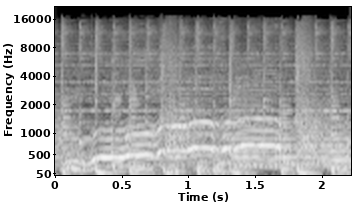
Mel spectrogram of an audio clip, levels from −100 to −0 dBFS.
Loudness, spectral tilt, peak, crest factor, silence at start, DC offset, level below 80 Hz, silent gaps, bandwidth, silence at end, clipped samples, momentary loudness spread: -11 LUFS; -5 dB/octave; 0 dBFS; 10 dB; 0 s; under 0.1%; -22 dBFS; none; 17 kHz; 0 s; under 0.1%; 2 LU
